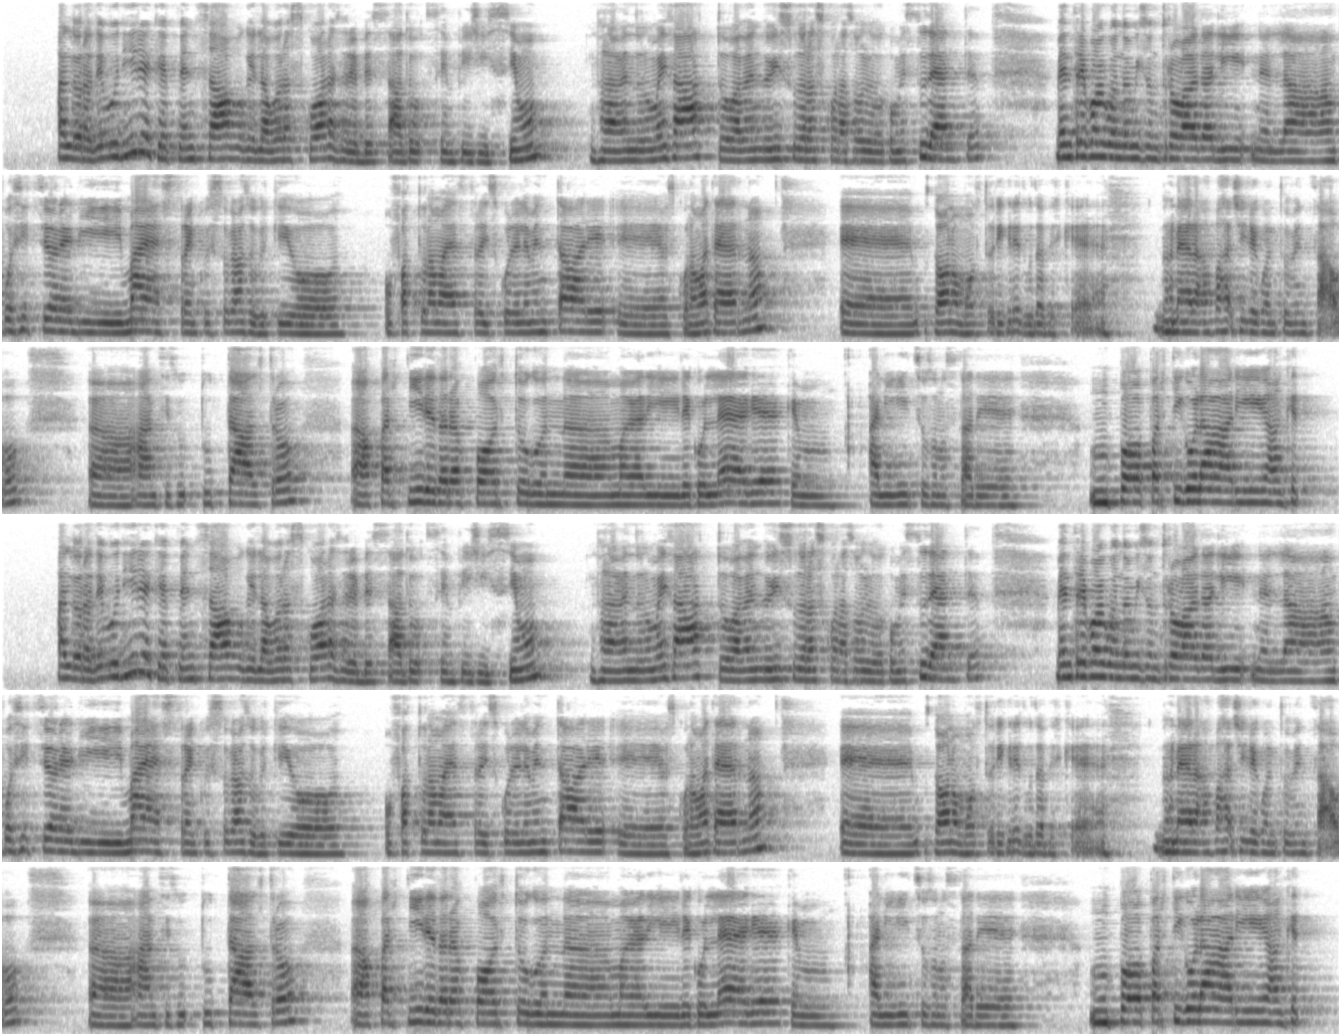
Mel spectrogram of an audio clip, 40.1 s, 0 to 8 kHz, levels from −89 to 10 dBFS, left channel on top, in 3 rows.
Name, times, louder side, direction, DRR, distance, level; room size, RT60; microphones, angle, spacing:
voice 1, 0.6-5.5 5.9-16.8 17.2-35.1 35.4-39.7, left 1 dB, 5° left, 8 dB, 0.4 m, -20 dB
19.0 x 7.3 x 5.5 m, 1.1 s
head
